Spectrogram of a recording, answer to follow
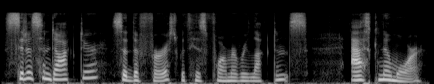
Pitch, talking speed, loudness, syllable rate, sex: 200 Hz, 165 wpm, -21 LUFS, 5.2 syllables/s, female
